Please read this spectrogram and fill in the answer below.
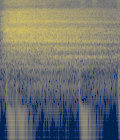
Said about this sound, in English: take a big breath in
